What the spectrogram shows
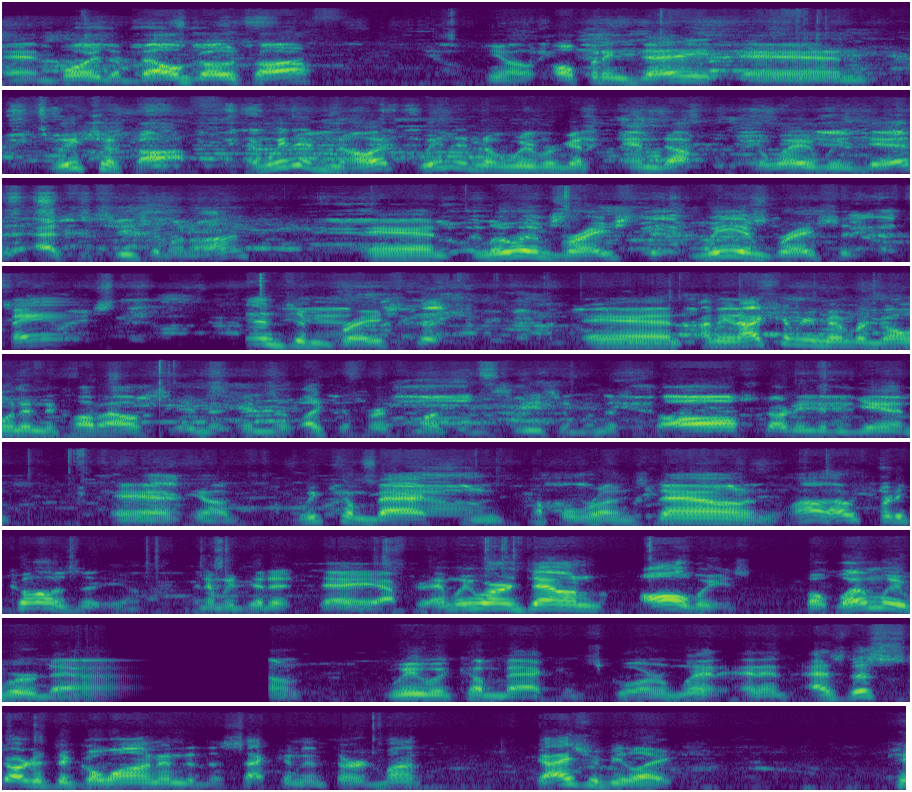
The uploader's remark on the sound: Live From Seattle. Live from the All-Star Game in Seattle.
